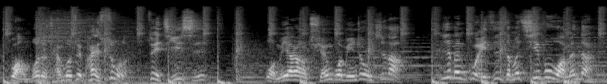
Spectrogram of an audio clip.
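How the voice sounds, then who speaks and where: Fiery patriotic station worker acted out, emphatic radio drama delivery, mid-pitched, music clearly behind. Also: expressive, quick pace, close to an everyday voice. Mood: fervent. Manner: emphatic, indignant.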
